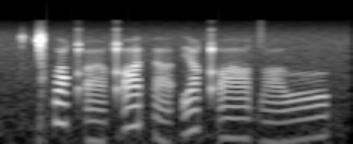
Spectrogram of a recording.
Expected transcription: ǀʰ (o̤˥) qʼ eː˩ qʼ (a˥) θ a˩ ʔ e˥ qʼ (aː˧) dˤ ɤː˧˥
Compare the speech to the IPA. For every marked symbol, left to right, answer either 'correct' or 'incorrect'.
incorrect, correct, correct

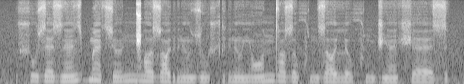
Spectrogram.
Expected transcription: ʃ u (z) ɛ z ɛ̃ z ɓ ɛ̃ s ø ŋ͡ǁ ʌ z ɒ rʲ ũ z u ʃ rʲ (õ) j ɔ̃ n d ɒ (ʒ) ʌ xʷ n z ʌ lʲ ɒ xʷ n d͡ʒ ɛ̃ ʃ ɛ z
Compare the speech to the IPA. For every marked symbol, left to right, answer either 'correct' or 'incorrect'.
correct, correct, incorrect

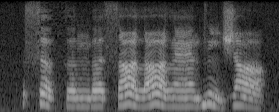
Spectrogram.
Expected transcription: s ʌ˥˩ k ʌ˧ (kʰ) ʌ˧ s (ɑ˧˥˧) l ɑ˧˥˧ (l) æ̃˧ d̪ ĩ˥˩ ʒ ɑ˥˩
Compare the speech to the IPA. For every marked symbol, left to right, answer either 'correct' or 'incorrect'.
incorrect, correct, correct

